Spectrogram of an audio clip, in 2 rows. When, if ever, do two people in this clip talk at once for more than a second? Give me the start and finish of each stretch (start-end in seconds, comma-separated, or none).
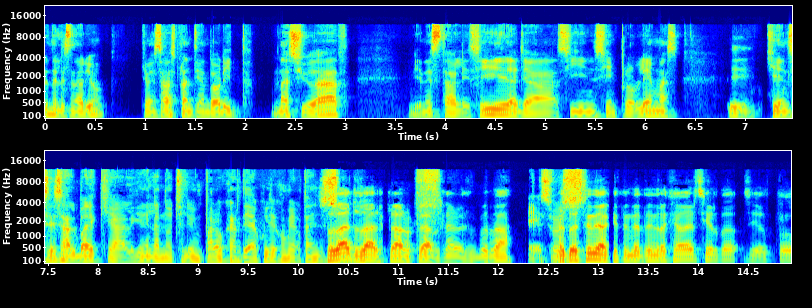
none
